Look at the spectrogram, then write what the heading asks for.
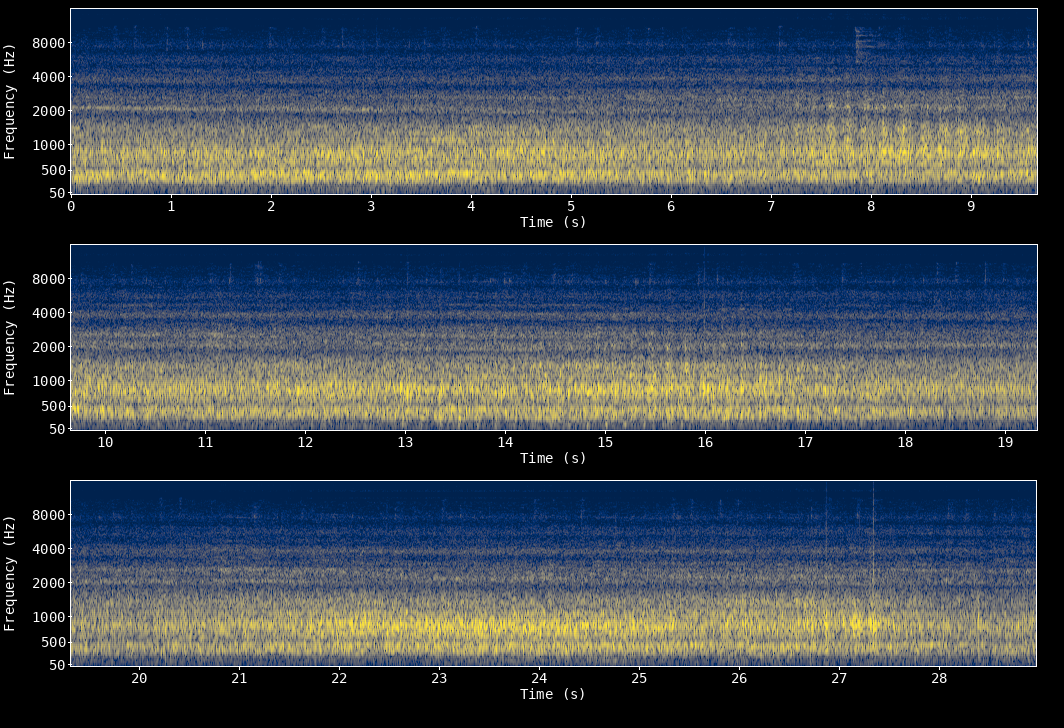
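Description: Passenger coaches of an Indian Railways express train passing at speed: a loud, steady rumble of steel wheels running on the rails.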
